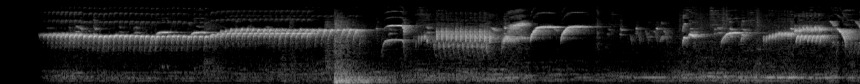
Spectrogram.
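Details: Canary singing a loud, continuous, high song: a long, steady, ringing trill, then a brief clatter, then varied rolling trills, sweeping whistles and buzzy chirps in quick succession.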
